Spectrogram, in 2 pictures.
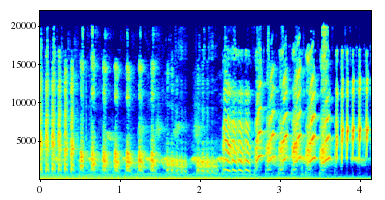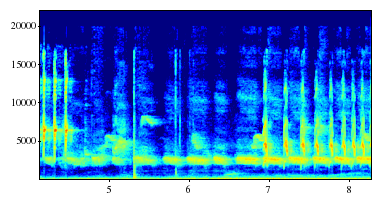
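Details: Long-tailed shrike song for training birds to sing: rapid rasping, buzzy rattles in the first half, then a run of evenly repeated, fairly steady mid-pitched chirps, low background hum.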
